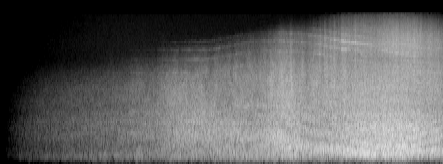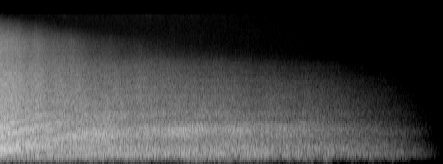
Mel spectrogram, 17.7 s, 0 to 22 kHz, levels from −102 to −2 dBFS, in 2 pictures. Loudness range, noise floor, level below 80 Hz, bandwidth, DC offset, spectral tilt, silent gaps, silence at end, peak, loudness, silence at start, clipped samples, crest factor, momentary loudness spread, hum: 22 LU; -83 dBFS; -74 dBFS; 16 kHz; under 0.1%; -3 dB/octave; none; 2.85 s; -4 dBFS; -21 LUFS; 2.55 s; under 0.1%; 22 dB; 25 LU; none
